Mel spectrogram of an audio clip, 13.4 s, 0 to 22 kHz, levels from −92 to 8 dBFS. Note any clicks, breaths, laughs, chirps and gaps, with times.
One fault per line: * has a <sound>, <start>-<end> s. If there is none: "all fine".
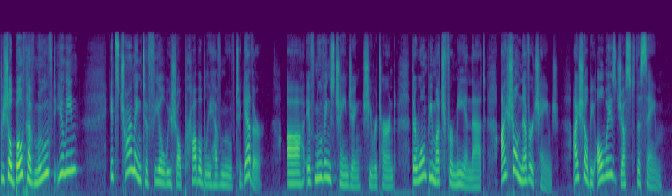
all fine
